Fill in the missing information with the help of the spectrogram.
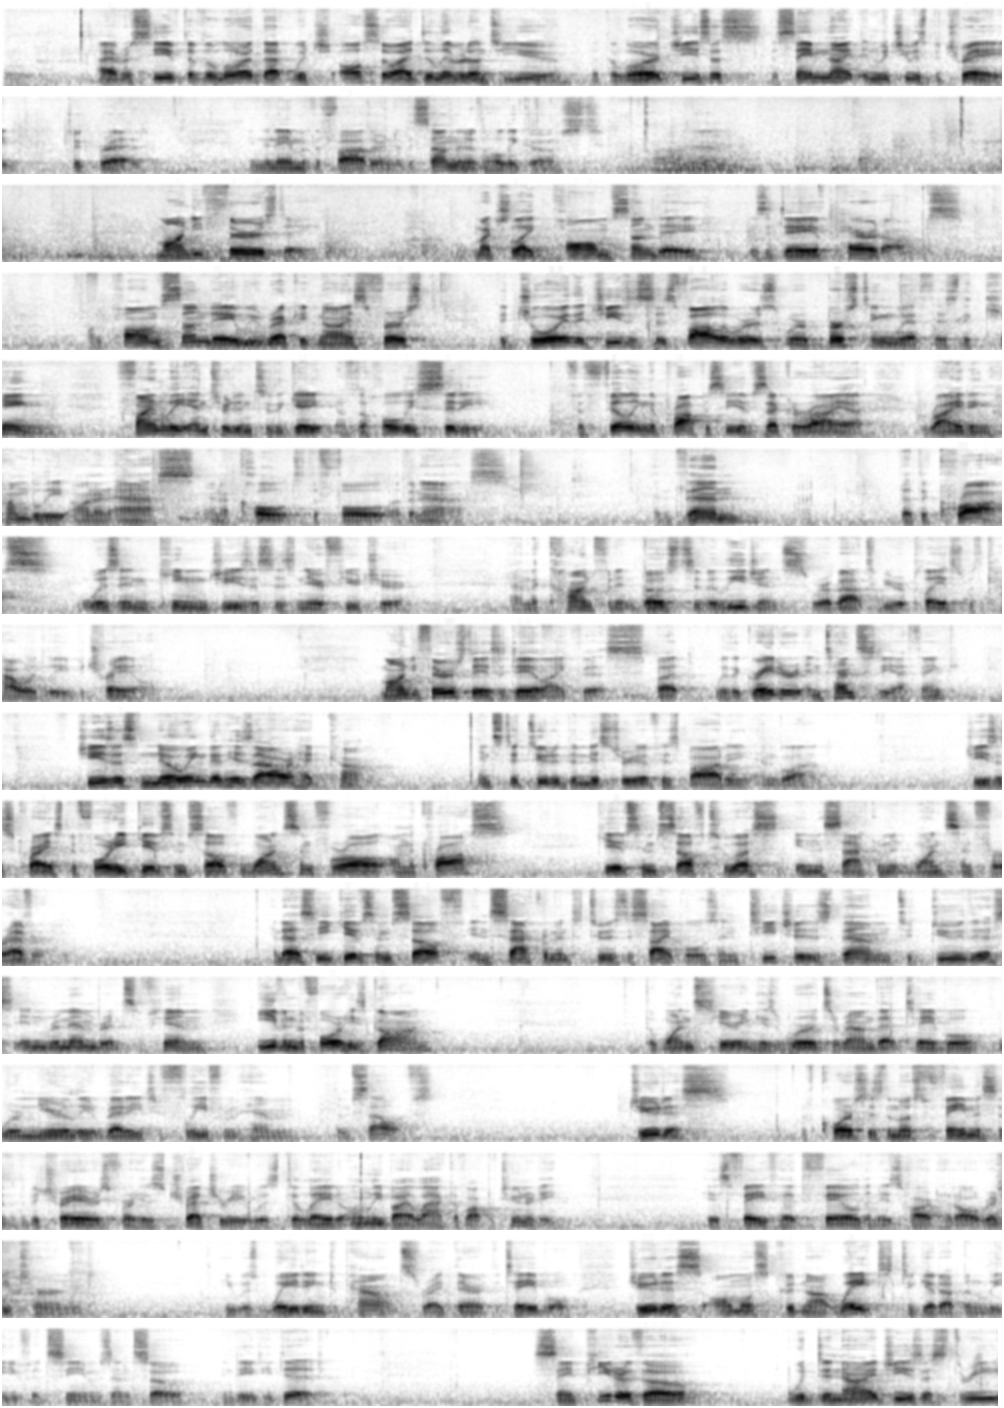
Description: Sermon for Maundy Thursday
